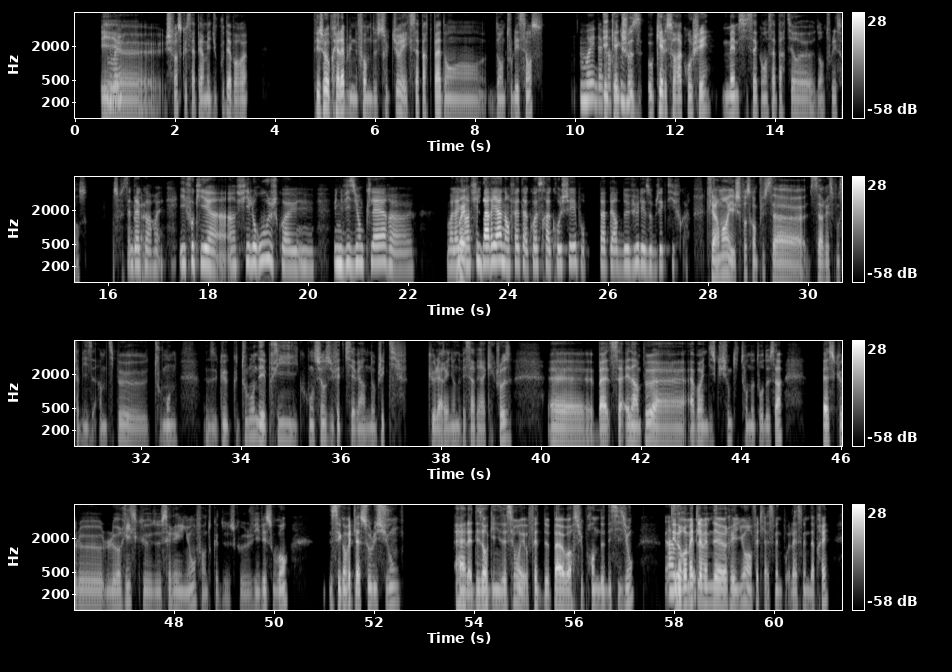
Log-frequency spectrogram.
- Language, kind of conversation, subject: French, podcast, Quelle est, selon toi, la clé d’une réunion productive ?
- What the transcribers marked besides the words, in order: drawn out: "heu"; drawn out: "dans"; stressed: "d'Ariane"; tapping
